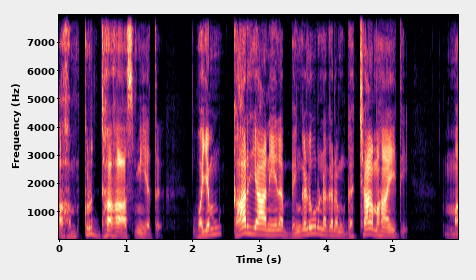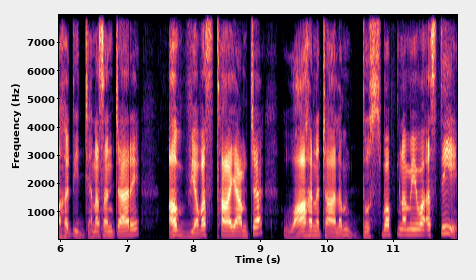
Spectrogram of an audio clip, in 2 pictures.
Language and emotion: Sanskrit, angry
